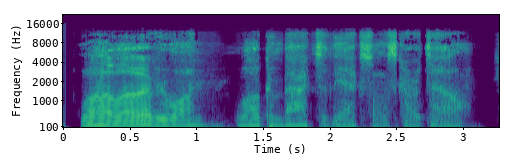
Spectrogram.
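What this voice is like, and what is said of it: Quiet, deliberately sexy voice. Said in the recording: “Why are you so quiet ... Why are you like talking like that? ... That was a sexy voice ... my Blue Steel voice”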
